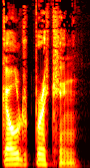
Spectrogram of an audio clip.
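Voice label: "goldbricking", British English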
